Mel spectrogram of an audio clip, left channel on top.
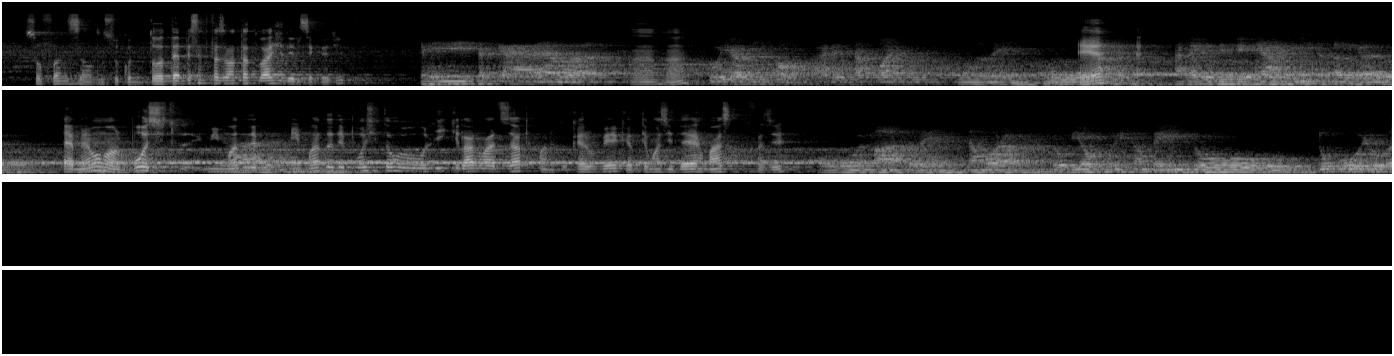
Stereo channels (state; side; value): silent; right; digital silence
